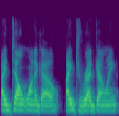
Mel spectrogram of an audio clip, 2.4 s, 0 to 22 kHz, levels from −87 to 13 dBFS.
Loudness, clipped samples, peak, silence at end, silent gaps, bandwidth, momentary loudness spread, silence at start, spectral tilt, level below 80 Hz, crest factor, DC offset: -19 LUFS; under 0.1%; -2 dBFS; 0.05 s; none; 12 kHz; 4 LU; 0 s; -7.5 dB/octave; -74 dBFS; 16 dB; under 0.1%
